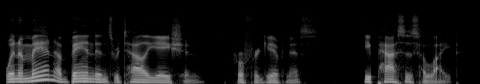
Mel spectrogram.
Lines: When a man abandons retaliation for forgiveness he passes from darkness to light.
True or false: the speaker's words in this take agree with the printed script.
false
